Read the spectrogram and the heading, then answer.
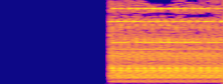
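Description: After a brief silence, a telephone bell starts ringing abruptly: a loud, continuous metallic trill that carries on to the end with no voices.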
